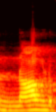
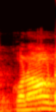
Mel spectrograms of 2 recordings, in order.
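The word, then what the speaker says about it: knocked: तो क्लियर है, के एन एक साथ मिले तो ज्यादातर आप देखेंगे के साइलेंट, केवल नॉक्ड पड़े, कॉनॉक्ड नहीं पड़ेंगे, नॉक्ड, नॉक्ड यानी खटखटाया, एट अब्राहम्स डोर, अब्राहम के दरवाजे को।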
